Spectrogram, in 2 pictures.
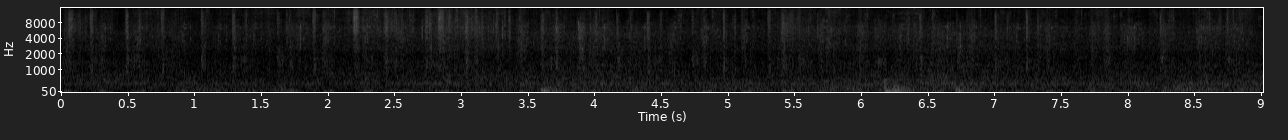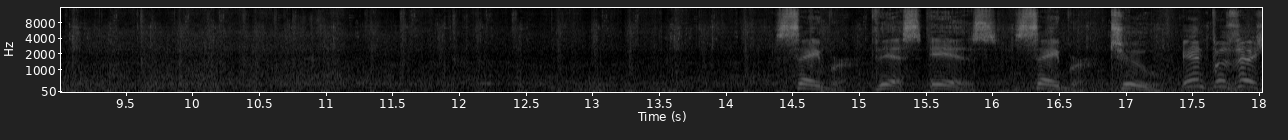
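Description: Footsteps crunch through grass and gravel.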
